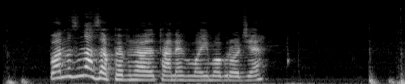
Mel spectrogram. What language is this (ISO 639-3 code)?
pol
